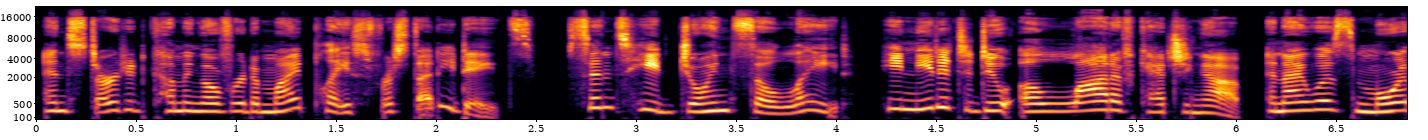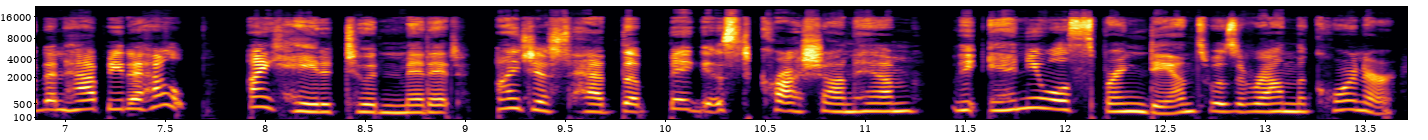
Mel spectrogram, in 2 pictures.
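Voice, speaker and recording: A woman's voice: high-pitched, moderate pace, hardly any pauses, no room sound, clean studio sound. A young woman narrating a scripted first-person cartoon story in the role of a teenage girl.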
